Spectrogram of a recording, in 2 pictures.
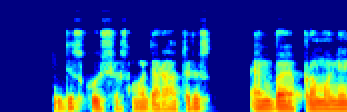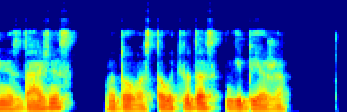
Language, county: Lithuanian, Kaunas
